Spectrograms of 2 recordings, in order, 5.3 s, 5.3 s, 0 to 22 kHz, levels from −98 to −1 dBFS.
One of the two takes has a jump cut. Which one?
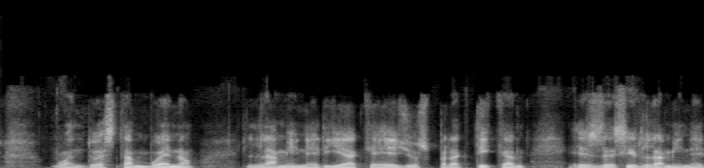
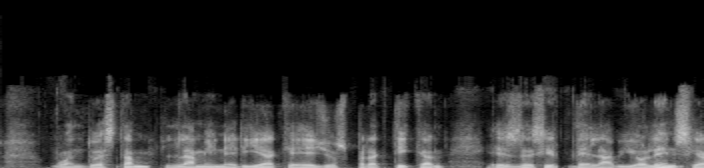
second; 2 cuts; at 1.1 s, 4.2 s

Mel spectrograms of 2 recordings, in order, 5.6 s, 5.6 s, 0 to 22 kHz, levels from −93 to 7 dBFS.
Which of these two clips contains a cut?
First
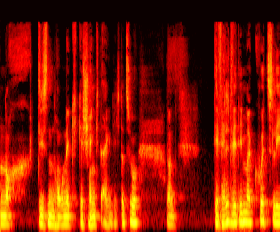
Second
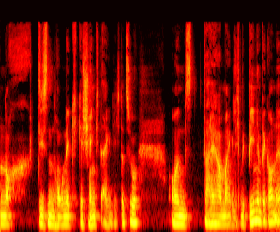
first; 1 cut; at 3.3 s

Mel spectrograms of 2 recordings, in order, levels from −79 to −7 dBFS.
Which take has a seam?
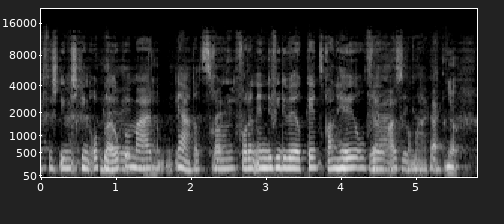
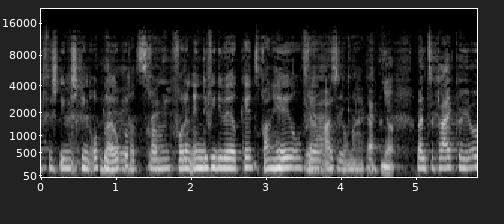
second; 1 cut; at 1.2 s

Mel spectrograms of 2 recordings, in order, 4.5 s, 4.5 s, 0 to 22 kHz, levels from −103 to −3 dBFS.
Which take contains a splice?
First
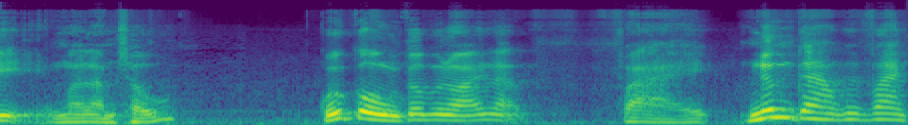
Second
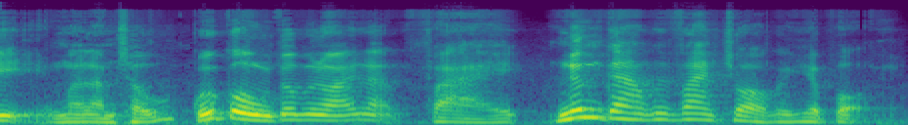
second; 2 cuts; at 0.9 s, 2.0 s

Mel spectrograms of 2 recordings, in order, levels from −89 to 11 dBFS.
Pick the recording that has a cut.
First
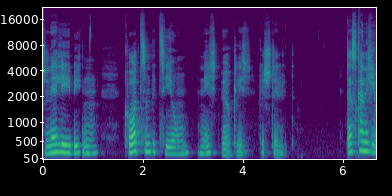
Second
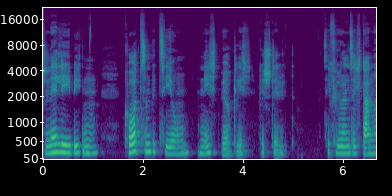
second; 1 cut; at 5.5 s

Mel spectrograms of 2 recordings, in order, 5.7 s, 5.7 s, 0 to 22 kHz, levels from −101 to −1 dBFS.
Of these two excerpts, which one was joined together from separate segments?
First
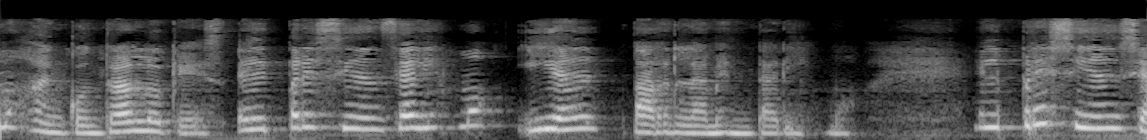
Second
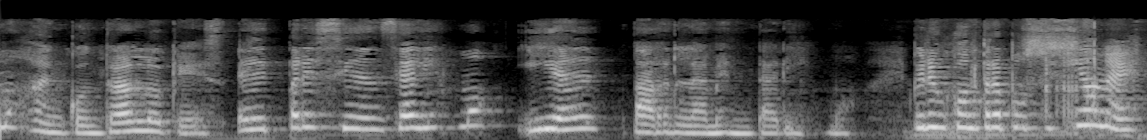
second; 1 cut; at 4.5 s

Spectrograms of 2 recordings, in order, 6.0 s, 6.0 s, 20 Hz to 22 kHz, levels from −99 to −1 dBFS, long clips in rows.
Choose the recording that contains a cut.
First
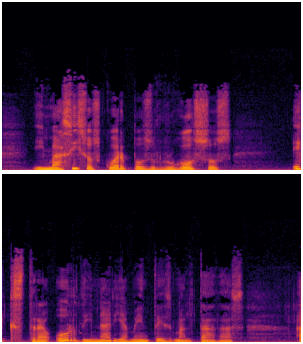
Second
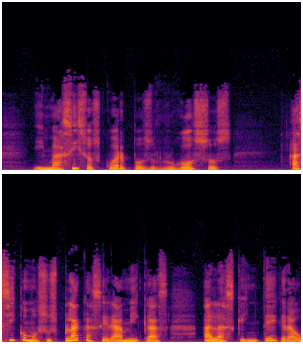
second; 1 cut; at 2.8 s

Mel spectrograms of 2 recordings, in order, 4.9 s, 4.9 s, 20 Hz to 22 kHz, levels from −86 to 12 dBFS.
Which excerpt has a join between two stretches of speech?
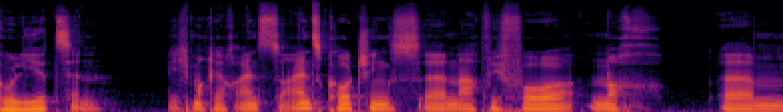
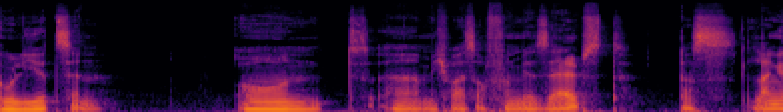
first; 1 cut; at 1.1 s

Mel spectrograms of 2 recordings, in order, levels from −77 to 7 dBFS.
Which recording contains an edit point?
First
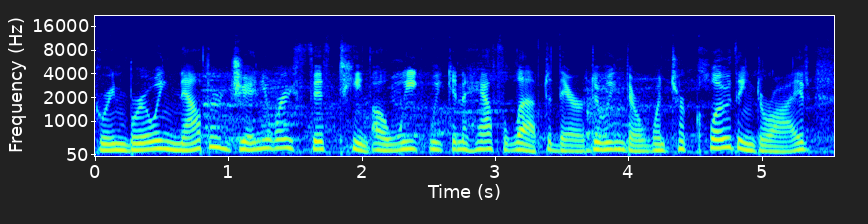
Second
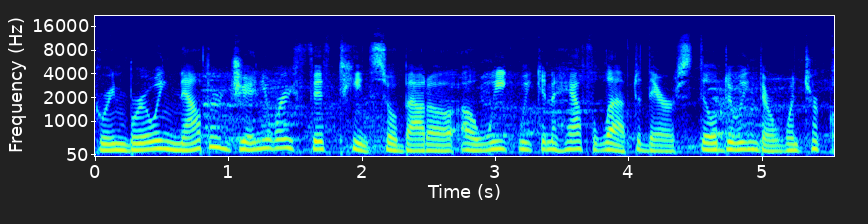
first; 2 cuts; at 2.1 s, 3.7 s

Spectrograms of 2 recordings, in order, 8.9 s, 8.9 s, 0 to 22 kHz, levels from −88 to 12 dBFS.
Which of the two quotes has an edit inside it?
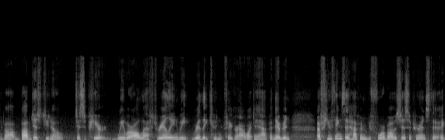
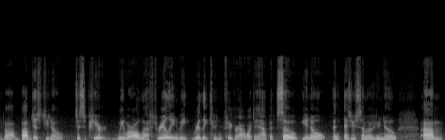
second; 2 cuts; at 5.4 s, 6.6 s

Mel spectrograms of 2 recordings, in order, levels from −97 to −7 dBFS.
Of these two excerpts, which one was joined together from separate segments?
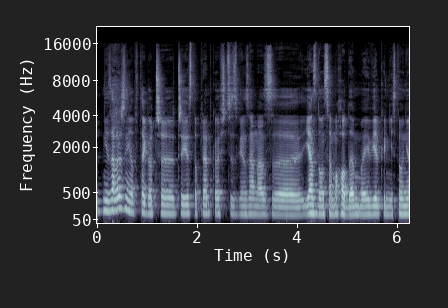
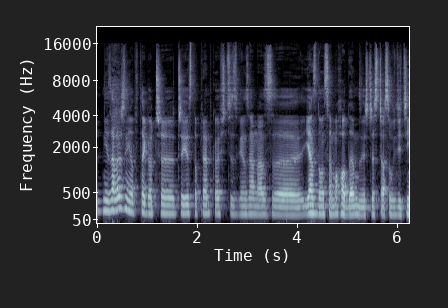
second; 1 cut; at 5.2 s

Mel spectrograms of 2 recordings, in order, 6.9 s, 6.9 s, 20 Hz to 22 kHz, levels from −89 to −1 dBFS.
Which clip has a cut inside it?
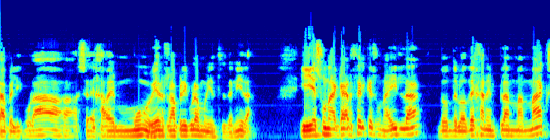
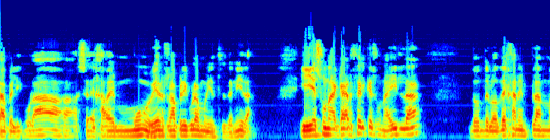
first; 1 cut; at 5.3 s

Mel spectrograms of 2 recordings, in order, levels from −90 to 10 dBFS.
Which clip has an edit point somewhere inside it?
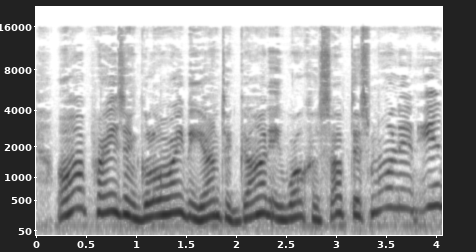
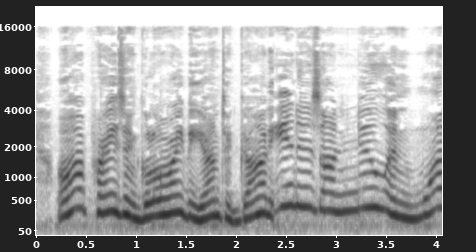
second; 1 cut; at 2.4 s

